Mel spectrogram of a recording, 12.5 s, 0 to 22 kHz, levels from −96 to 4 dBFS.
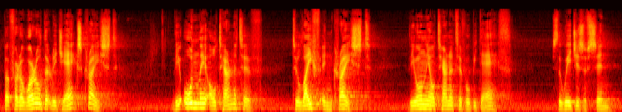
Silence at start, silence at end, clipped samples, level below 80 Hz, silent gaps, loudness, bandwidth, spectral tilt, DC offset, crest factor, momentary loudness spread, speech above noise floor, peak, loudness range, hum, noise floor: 0.1 s; 0.1 s; under 0.1%; -62 dBFS; none; -21 LUFS; 15.5 kHz; -4 dB/octave; under 0.1%; 20 dB; 13 LU; 29 dB; -2 dBFS; 4 LU; none; -50 dBFS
